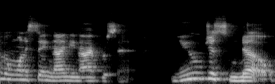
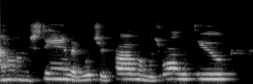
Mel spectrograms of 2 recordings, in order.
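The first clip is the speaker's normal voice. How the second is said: high, rushed, hysterical sobbing outburst; 5 semitones higher, 4 dB quieter than usual. Retelling how someone reacted to being cut off, imitating hysterical crying. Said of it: "he was just like hysterical, like crying".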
